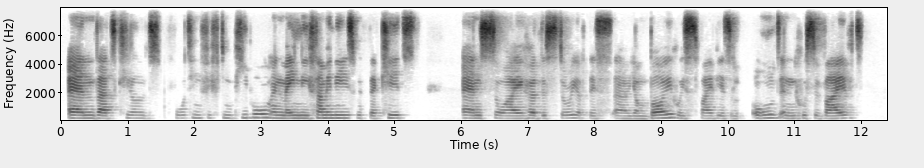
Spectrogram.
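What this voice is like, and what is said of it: French accent. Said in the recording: “I think you will hear by my accent. I come from France.”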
